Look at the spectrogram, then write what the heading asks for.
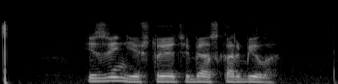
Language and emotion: Russian, neutral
